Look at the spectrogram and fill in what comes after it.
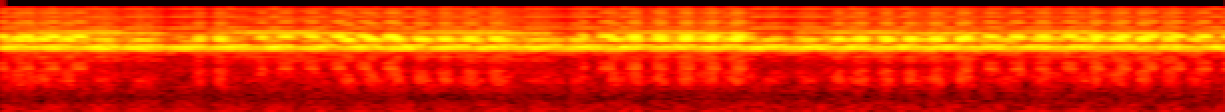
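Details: A Japanese garden in autumn before dawn filled with singing insects: sustained high shrilling in stacked bands, plus faint rhythmic ticking pulses beneath, steady and even in loudness.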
